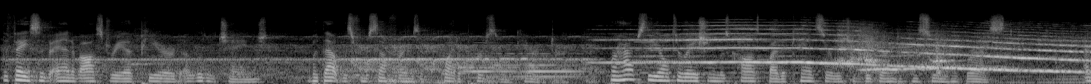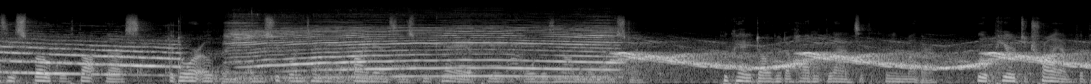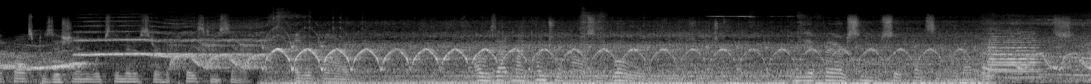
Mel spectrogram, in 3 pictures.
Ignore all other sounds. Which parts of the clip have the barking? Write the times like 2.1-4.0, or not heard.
not heard.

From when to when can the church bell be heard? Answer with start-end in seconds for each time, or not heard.
4.4-8.1.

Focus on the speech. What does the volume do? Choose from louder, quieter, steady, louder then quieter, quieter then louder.
steady.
